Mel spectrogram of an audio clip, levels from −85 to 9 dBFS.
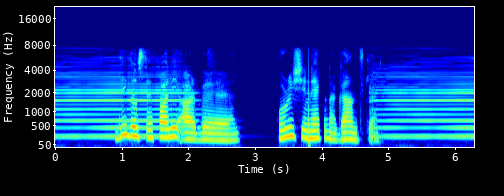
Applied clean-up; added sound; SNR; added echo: neural mask model RNNoise.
